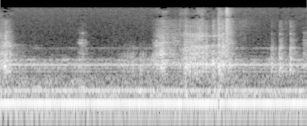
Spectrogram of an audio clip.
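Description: Quiet room tone: a steady low hum with a few faint, brief rustles.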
